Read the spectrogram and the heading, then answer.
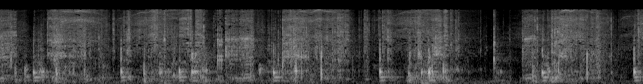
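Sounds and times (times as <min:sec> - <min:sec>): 
wind-powered anti-landmine detonator rolling with footstep-like noise: 0:00.0 - 0:06.4.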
